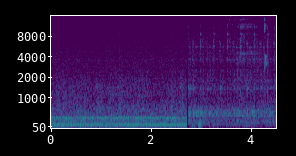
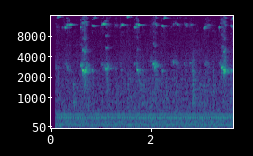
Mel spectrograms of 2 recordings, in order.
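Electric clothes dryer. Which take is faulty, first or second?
second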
